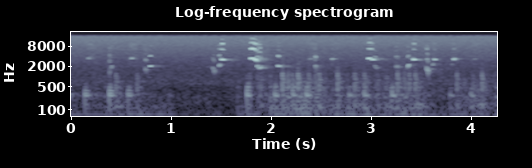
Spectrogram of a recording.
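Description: Dry-erase marker writing on a whiteboard: light taps and scratches of the strokes, then a quick run of short, high squeaks from about a second and a half in.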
